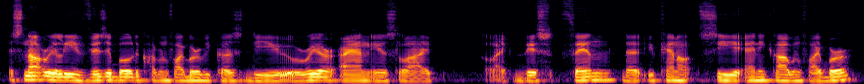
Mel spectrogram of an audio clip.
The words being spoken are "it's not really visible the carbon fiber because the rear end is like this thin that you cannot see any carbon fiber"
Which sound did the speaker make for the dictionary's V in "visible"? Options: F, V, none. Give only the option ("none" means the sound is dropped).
V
